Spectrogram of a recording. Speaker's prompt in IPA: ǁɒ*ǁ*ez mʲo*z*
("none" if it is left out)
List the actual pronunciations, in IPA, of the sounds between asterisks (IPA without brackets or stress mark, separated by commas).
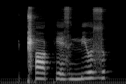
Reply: k, z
